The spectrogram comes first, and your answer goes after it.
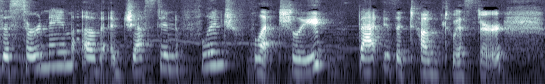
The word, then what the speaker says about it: Fletchley: of fletchley it's spelled f-l-e-t-c-h-l-e-y so this is like fletcher except super cute like it has this sweet soft sounding fletcher fletchley really liking this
